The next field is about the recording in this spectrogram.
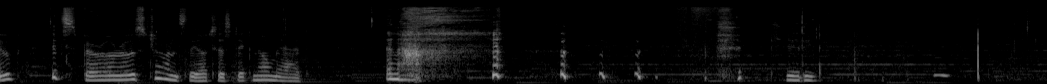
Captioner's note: laughter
